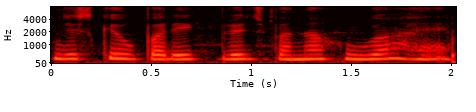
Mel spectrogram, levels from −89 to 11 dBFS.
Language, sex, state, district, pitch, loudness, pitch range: Hindi, female, Bihar, Madhepura, 235 Hz, -42 LUFS, 230-245 Hz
